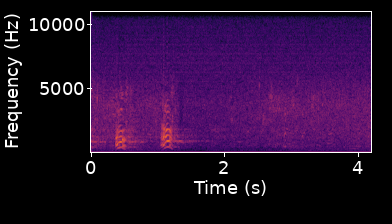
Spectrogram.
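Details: Two deep barks from a Rottweiler at the ADRK breed survey, 1994, given about two-thirds of a second apart, followed by several seconds of low background noise from the event.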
